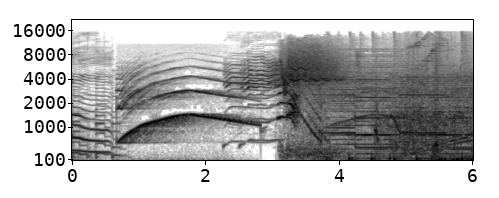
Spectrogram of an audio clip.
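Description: Added cartoon sound effects: a short falling tone, then one long whistle-like wail that rises and slowly falls. About three seconds in, a sudden loud burst leads into busy music with siren-like glides.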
